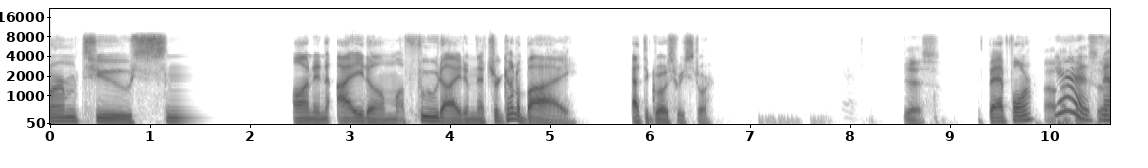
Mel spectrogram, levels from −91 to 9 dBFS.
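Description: A long network dropout runs from 1.21 to 2.13 s. The speech breaks off and is carried on as a buzzy, hiss-like continuation of the last sound that fades away, leaving about half a second of silence before the speech returns with roughly 0.9 s simply gone. The likely cause is audio that never arrived, with the receiver concealing the gap. Through the call path, the audio tops out near 8 kHz, which fits an Opus codec.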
